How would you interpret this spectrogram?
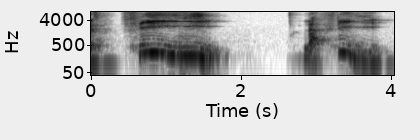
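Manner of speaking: fille with a long stretched i, like two i's. Shown as a demonstration. Teacher demonstrating fille to Spanish speakers, long stretched i. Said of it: "imagínense que es una I súper larga".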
